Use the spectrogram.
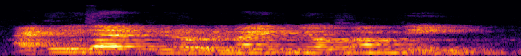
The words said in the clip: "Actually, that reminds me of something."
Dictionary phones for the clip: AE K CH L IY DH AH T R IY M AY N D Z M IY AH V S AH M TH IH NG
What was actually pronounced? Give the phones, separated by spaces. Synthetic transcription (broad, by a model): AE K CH L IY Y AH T R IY M AY N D M IY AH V S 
